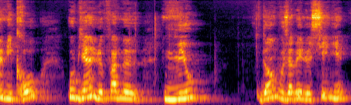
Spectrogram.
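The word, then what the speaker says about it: μ: Le mu, on le prononce comme ça, mu, c'est le micro que nous avons vu et qui est égal à 10 puissance moins 6.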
